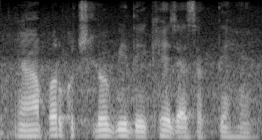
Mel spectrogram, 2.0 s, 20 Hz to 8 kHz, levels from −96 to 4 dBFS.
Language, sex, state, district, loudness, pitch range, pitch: Hindi, male, Uttar Pradesh, Lucknow, -19 LUFS, 105-125 Hz, 115 Hz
